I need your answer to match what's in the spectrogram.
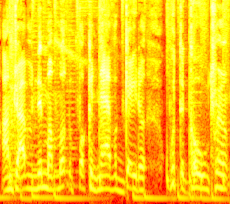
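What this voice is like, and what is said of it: Imitates a rap song voice. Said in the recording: “my impression.”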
